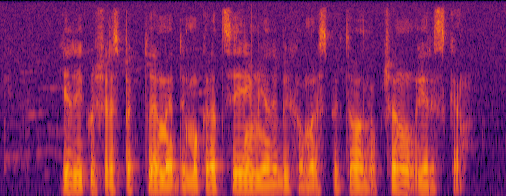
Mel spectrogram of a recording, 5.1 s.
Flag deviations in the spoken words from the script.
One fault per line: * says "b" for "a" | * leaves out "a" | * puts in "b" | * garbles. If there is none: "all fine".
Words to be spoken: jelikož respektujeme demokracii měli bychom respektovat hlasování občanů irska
* leaves out "hlasování"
